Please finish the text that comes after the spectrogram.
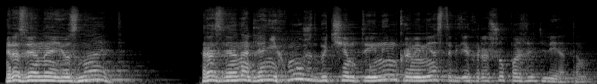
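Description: An actor playing an earnest, scornful idealist intellectual of old Russia in a radio drama, speaking in a declamatory way. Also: male voice, high voice, brisk, darkish tone. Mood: impassioned, scornful. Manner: declamatory, impassioned speechifying. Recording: echoey hall-like reverb.

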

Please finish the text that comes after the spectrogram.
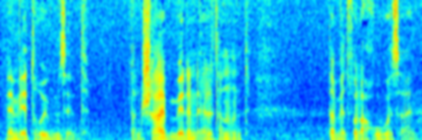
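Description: Gentle, lowish young bridegroom. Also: male voice, fairly even intonation, fairly quick, gravelly, a little hiss or hum. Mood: reassuring. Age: young adult. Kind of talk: serious German radio drama acting.

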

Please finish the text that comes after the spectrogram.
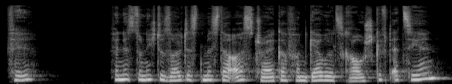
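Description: A woman's voice: medium pitch, moderate pace, a little mellow, husky, close to an everyday voice. A woman playing a suspicious, reserved wife in a radio play, asking pointed questions. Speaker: radio drama actor.

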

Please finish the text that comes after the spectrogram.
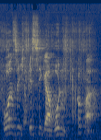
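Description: A man's voice: high voice, moderate pace, close to an everyday voice. An actor in a radio drama playing a desperate male drifter, theatrical, sarcastic and erratic. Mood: bitter. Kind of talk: German radio drama acting. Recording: distant, faint background noise.

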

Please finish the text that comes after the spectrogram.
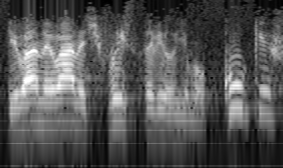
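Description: A man's voice: fairly high pitch, very animated, quick pace. A man narrating a literary radio play in a theatrical, dramatic storytelling manner. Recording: tinny, narrow-band 1950 radio recording.

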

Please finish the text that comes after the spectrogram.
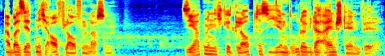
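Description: A man's voice: fairly low pitch, fast talker, a little hiss or hum, close to an everyday voice. An actor playing a brusque, cynical tech company man in a German radio drama, curt and sardonic. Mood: sardonic, defensive. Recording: music behind the voice.

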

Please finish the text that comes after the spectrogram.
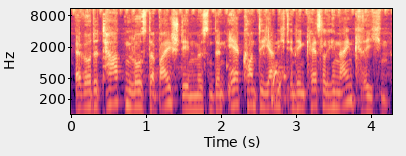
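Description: A man's voice: mid-range voice, fairly quick, over loud music. A man narrating a children's radio play in German as a scripted storyteller. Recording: faintly noisy, cricket chirps behind.

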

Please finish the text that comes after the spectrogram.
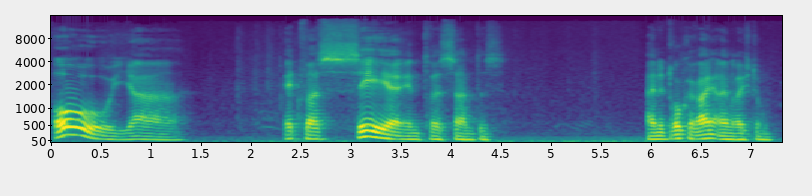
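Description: Dry, low-voiced police inspector. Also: male voice, expressive, drawn-out words, long pauses, a little mellow, full character voice. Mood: curt, dry. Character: dry, sceptical male police inspector on a case. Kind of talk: 1960s German radio crime drama acting. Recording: 1960s radio recording, clearly noisy.

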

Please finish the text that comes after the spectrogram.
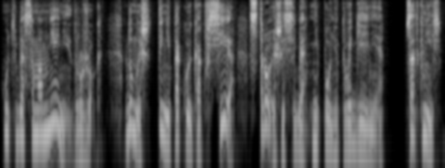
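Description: Man acting a brash young woman, teasing big sister, taunting, lively swooping pitch, husky, storybook character. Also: dry recording, clean studio sound, exaggerated voice. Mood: angry, scolding. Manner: taunting, brash, quick to scold. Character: sharp-tongued, mocking young woman, teasing elder sister.

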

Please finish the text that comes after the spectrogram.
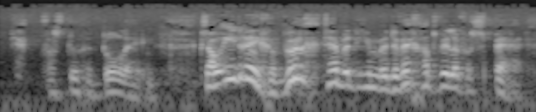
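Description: An actor in a radio drama playing a middle-aged, self-justifying seducer and family friend, speaking haltingly and emphatically. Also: male voice, on the high side, huge pitch swings, dark tone. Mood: uneasy confession. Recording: dull, muffled radio play recording.

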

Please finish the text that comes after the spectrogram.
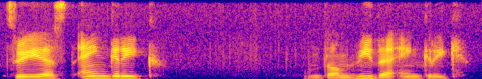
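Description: A woman's voice: on the low side, animated, slow pace, darkish tone, rough recording. An actress playing an old grandmother and grumbling, practical wife in a radio play, speaking tersely and dryly with a Bavarian accent. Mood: matter-of-fact. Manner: terse, matter-of-fact, dryly contradicting. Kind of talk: naturalistic radio play dialogue.

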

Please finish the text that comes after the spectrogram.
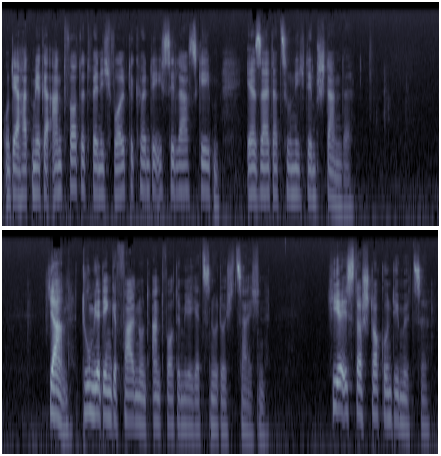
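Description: Grave, low-voiced older farm mistress. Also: female voice, a little slow. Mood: earnest, confiding. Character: grave, proud older farm mistress, widowed mother-in-law. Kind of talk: 1950s German radio drama acting.

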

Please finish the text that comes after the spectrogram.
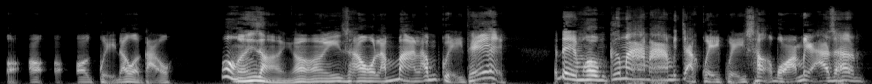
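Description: A man's voice: fairly low pitch, animated, fast talker, few pauses, sharp tone, dry recording, studio quality. A man voicing a cowardly, grumbling old man who stammers and whines. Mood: panicked. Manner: stammering, whining.

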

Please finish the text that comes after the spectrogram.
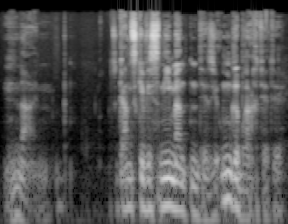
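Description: An actor playing a tense widower who gives short, guarded answers in a 1980s radio drama. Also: male voice, sits low, unhurried, a little mellow, husky, exaggerated voice. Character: evasive, tense widower man.

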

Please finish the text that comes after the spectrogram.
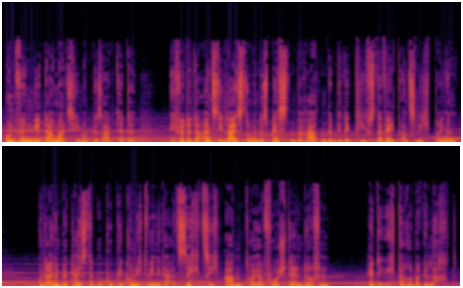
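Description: An actor playing a reflective, loyal elderly doctor narrating his memoirs in a measured, literary way in a radio play. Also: low-pitched, natural voice. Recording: music under the voice.

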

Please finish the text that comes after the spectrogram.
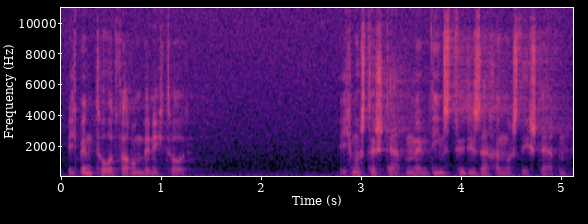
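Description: An actor playing a bewildered, earnest would-be hero in a radio play, declaiming and brooding. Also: male voice, fairly low pitch, animated, moderate pace, bright, forceful tone. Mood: solemn. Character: bewildered man, self-proclaimed dead hero, earnest. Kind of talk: German radio play monologue and dialogue. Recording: long reverb, audible hiss.

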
